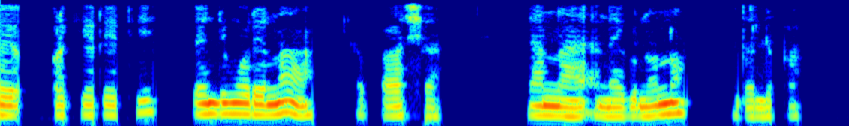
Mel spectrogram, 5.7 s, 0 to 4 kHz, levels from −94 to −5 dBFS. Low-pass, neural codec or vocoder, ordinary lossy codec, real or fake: 3.6 kHz; none; none; real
